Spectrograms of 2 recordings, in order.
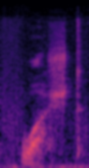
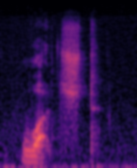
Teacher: la forme en ED, puisque c'est chuchoté, on va juste rajouter T. Donc, wash plus T, ça fait washed.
